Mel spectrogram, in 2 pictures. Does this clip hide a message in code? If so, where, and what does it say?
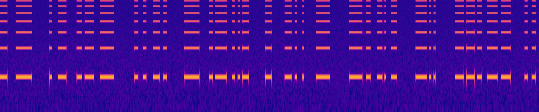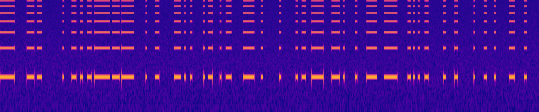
No, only beeps of irregular length.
